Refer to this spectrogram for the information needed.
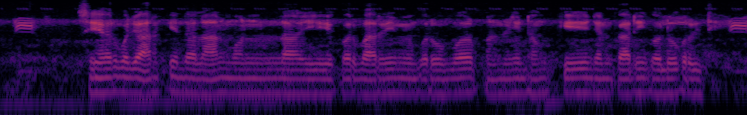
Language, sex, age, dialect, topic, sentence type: Chhattisgarhi, male, 18-24, Eastern, banking, statement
